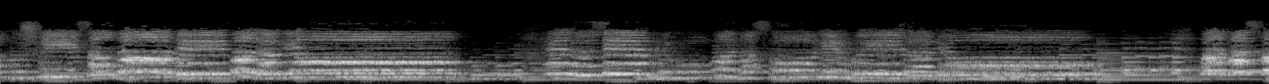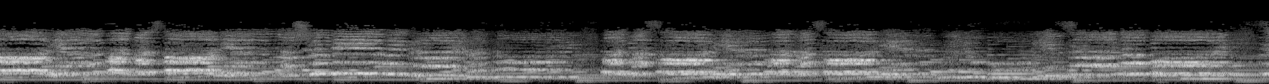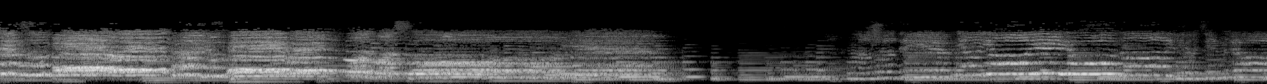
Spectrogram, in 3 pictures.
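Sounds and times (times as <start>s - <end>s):
senior school choir singing: 0.0s - 4.7s, 5.4s - 32.2s, 33.8s - 38.0s.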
